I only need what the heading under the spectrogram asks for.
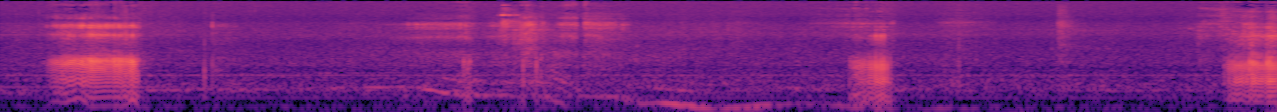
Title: Snoring Pug (Deisy)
